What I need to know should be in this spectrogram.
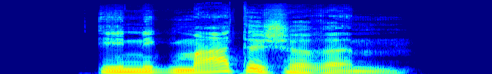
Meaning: strong dative masculine/neuter singular comparative degree of enigmatisch
- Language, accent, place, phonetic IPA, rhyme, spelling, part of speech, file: German, Germany, Berlin, [enɪˈɡmaːtɪʃəʁəm], -aːtɪʃəʁəm, enigmatischerem, adjective, De-enigmatischerem.ogg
